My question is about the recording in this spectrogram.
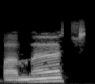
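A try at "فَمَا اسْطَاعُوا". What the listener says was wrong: Famanya pendek. Maknya jadi pendek. Jangan famas. Enggak. Ini karena setelah matobi ada huruf mati. Famas jadi pendek ya.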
